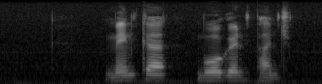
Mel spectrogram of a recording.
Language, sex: English, male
